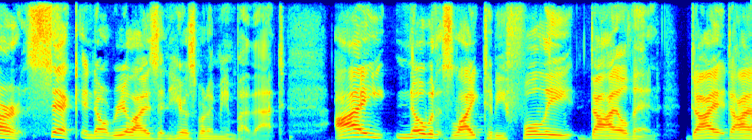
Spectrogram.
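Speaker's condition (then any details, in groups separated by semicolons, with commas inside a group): No condition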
